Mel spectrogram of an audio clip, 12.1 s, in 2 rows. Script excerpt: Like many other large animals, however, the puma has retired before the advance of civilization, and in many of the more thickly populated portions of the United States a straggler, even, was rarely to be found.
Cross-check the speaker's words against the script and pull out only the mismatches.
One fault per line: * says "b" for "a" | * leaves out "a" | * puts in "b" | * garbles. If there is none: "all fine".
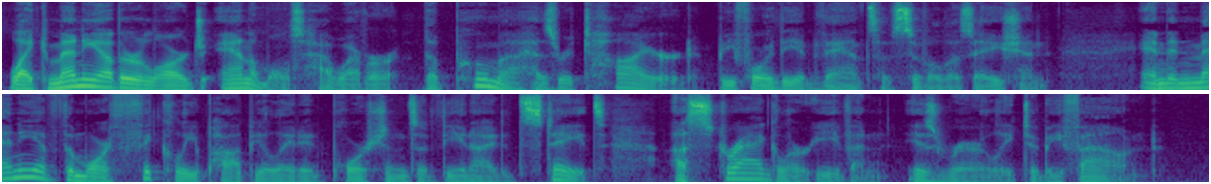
* says "is" for "was"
